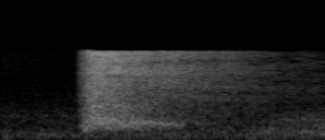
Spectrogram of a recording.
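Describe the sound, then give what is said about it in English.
A single sharp, scornful, incredulous sniff by a man, loud, cutting in abruptly and then trailing off in a breathy hiss. No one speaks. “…'s incredulous sniff was a triumph of forensic art.”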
